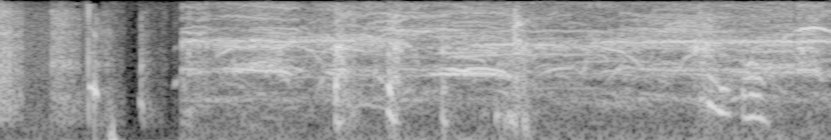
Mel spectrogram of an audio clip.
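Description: A concert audience screams without pause, a dense wall of shrill, wavering young voices on a muffled, lo-fi recording. Brief thuds open it before the continuous screaming takes over.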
